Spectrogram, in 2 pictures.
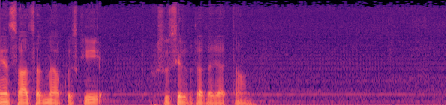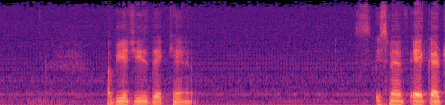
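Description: A young man speaks calmly into a close microphone, explaining in short phrases with pauses.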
